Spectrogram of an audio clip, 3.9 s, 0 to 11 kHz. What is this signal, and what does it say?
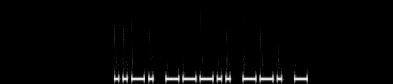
Morse code, heard as a keyed tone, about 28 wpm, 700 Hz. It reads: F8GT
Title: DXCC-100 Call Signs - 4 Characters - Repeated 3x - 28wpm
